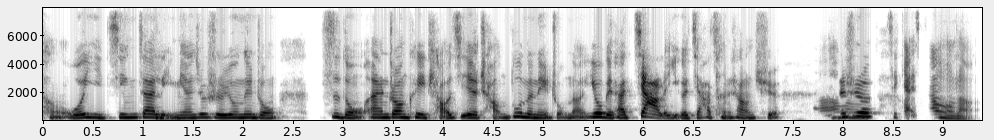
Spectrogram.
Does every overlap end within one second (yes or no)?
yes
